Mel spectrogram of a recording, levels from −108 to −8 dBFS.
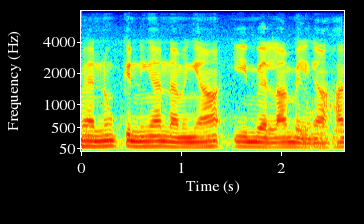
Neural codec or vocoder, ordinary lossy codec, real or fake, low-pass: none; none; real; none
